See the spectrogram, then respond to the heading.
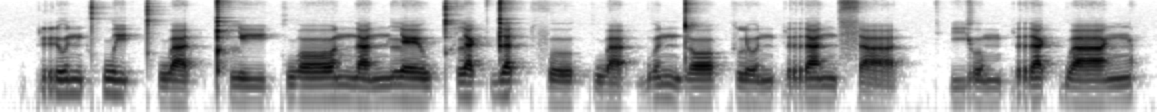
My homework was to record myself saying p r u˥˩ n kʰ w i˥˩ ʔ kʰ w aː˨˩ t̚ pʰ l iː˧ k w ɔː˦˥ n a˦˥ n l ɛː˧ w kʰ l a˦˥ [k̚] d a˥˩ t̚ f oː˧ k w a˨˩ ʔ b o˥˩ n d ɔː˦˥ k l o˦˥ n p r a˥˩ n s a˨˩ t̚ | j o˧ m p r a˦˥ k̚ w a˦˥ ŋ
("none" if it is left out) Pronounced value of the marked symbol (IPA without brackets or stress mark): k̚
